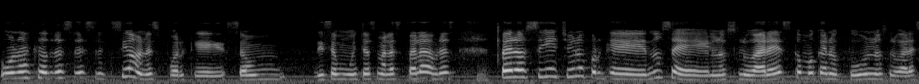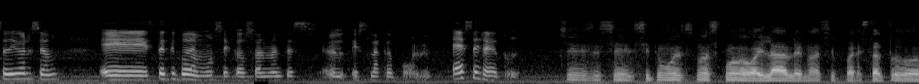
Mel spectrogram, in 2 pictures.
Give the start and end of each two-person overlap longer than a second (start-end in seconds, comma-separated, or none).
none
